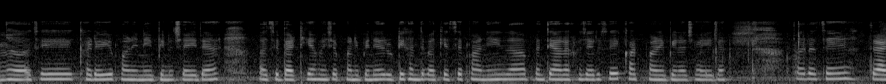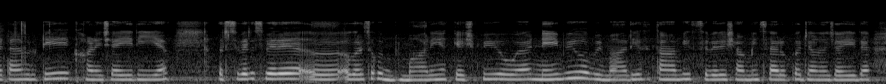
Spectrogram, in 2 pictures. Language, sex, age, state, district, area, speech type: Dogri, female, 18-30, Jammu and Kashmir, Jammu, rural, spontaneous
